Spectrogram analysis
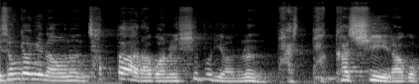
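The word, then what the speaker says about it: בקש: 이 성경에 나오는 찾다라고 하는 히브리어는 바카시라고 발음이 되는데 이 바카시라고 하는 히브리어는 단순한 탐색을 말하는 게 아니라 마음속 깊은 곳에 갈망하고 손을 뻗어서 그것을 잡으려고 하는 절박한 몸짓이라는 뜻입니다.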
